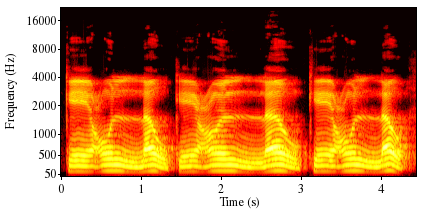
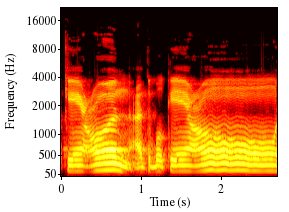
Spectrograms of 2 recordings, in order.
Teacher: Faqi'ul launuha. Tiada dengun tiada dengun di sini. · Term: idgham bila gunnah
